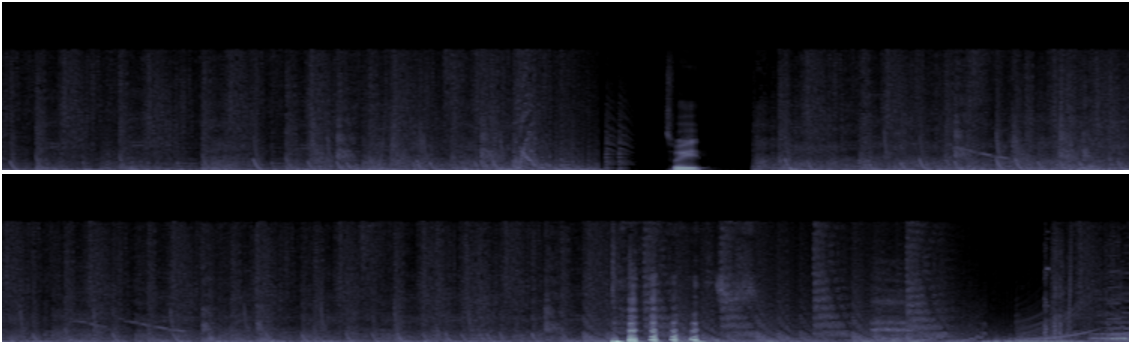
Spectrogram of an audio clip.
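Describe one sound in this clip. Rapid electronic zaps and blasts of game shooting crackle on.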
